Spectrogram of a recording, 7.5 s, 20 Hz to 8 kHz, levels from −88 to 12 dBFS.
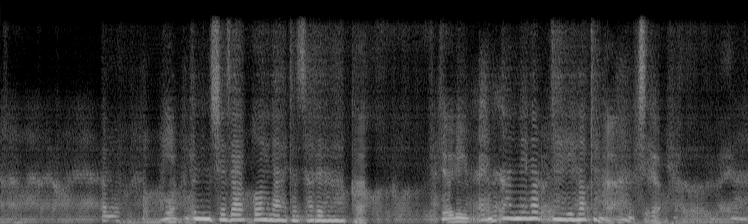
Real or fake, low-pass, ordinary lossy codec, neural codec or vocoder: fake; 7.2 kHz; none; codec, 16 kHz, 0.5 kbps, FreqCodec, smaller model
